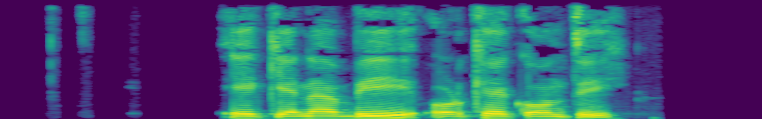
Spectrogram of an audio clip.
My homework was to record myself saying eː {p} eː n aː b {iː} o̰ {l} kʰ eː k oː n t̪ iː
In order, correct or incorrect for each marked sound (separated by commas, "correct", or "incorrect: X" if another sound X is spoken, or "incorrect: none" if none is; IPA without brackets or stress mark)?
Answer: incorrect: k, correct, incorrect: ɽ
